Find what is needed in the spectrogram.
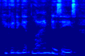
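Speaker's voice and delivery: high, loud alarmed cousin. Retold or imitated. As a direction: play the horrified cousin. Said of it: "she's like".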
